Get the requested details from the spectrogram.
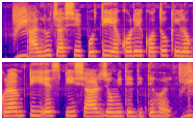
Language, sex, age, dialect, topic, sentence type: Bengali, female, 18-24, Rajbangshi, agriculture, question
